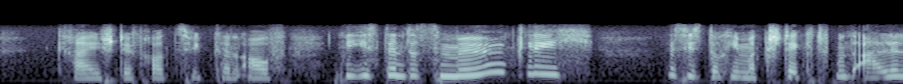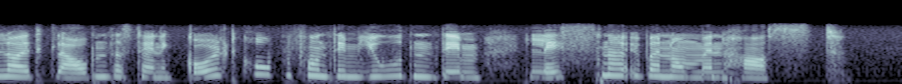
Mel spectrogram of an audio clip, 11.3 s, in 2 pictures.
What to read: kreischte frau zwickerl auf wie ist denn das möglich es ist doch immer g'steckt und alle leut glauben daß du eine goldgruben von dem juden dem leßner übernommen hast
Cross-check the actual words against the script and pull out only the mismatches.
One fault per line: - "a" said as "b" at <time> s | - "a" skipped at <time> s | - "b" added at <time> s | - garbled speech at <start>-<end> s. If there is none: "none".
none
